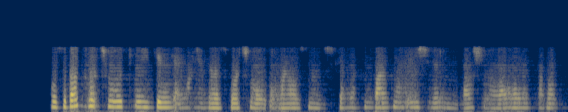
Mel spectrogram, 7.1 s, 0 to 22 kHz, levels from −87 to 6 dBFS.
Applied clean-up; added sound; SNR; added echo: neural separator model SepFormer WHAMR!.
